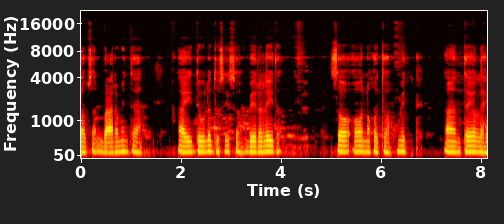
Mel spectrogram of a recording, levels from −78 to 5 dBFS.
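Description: Listening closely to the speech, nothing stood out as a technical fault at any point.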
